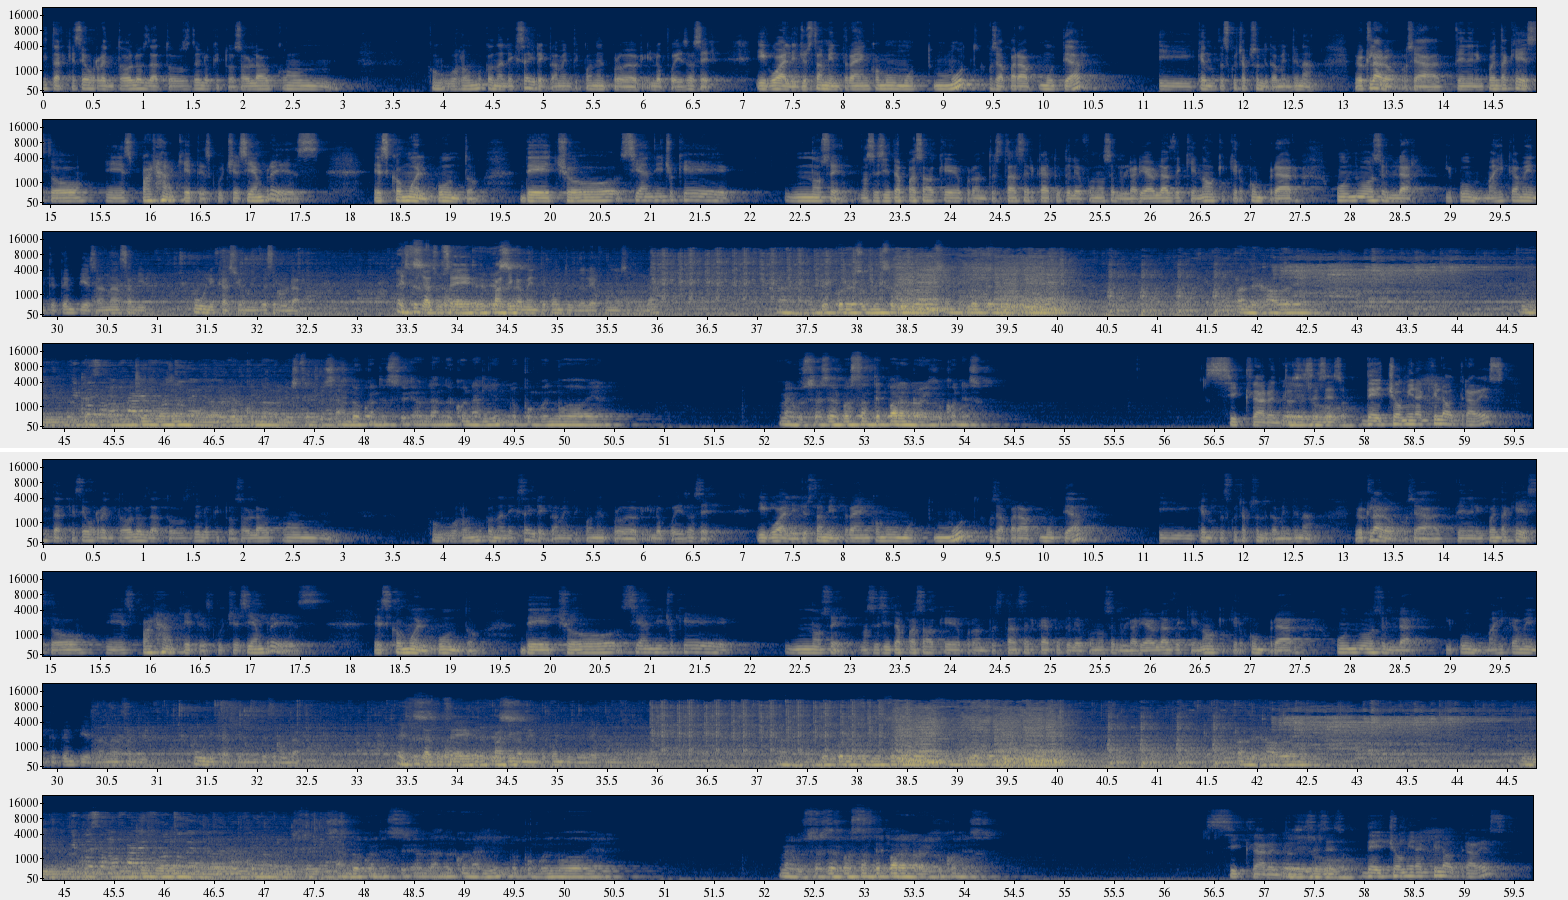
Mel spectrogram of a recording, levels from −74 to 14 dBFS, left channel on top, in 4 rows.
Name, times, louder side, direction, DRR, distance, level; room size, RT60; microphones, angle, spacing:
voice 1, 0.0-3.0 3.9-10.5 11.2-21.8 22.4-28.7 29.0-31.0 31.4-32.5 33.4-36.1 56.4-59.4, left 2 dB, 85° left, 8 dB, 1.0 m, -24 dB
sound 1, 30.3-47.8, right 1 dB, 50° right, 4.5 m, -25 dB
voice 2, 33.4-34.7 37.2-40.1 41.8-42.7 44.6-50.5 52.2-54.2 57.2-57.8, left 2 dB, 55° left, -2 dB, 1.9 m, -20 dB
21.0 x 11.0 x 5.8 m, 1.0 s
head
